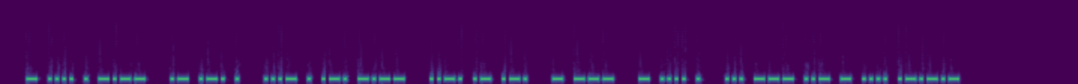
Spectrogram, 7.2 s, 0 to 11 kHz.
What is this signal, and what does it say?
Morse code, heard as a keyed tone, about 51 wpm, 700 Hz. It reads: THEY ARE VERY FAR TO THE SOUTH.
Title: Sentences from Top 1000 Words - Review Part 2 - 50wpm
